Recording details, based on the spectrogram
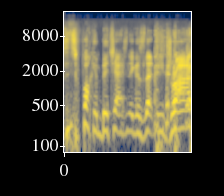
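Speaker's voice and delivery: put-on furious swearing. Retelling waking up after a drunk night: retelling own angry cursing.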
